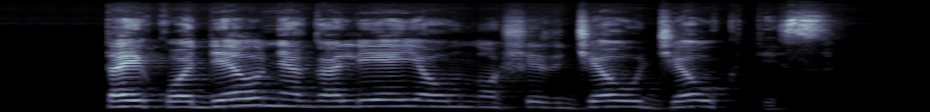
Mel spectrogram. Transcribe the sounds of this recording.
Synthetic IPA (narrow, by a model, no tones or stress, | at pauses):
t̪ɐɪkoːd̪ʲeːlˠnʲɛɡɐlʲeːjɛʊnuɔʃʲɪɾʲd͡ʒʲɛʊd͡ʒʲɛʊkt̪ʲɪs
